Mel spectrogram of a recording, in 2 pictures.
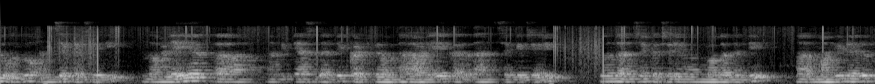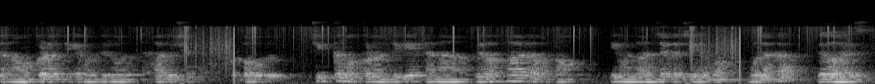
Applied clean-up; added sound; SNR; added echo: none; Crackle; 15 dB; reverberation time 0.6 s.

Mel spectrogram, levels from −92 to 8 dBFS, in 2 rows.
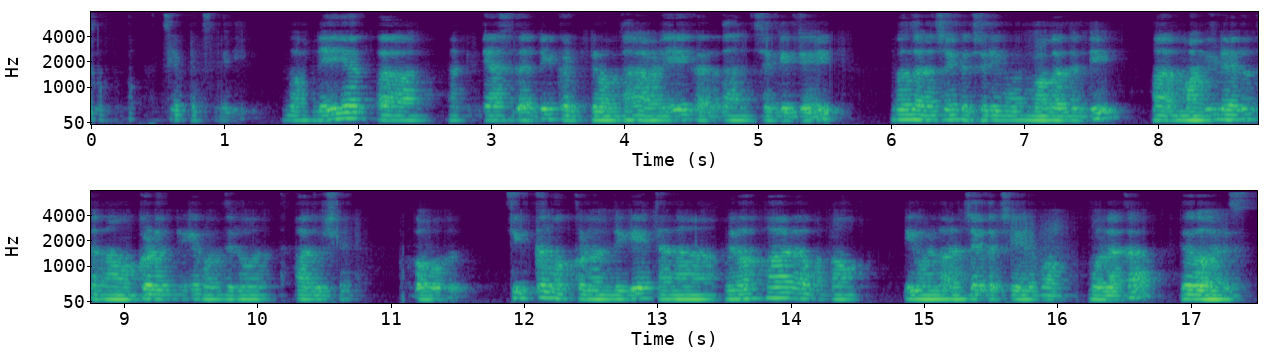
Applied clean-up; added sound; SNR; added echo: neural mask model DeepFilterNet 3.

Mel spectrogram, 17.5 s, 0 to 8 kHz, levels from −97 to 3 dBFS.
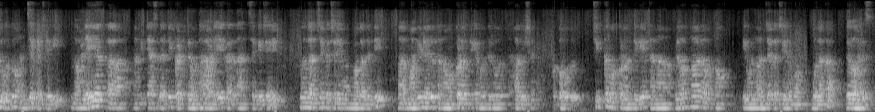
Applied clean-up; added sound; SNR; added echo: neural separator model SepFormer DNS4.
